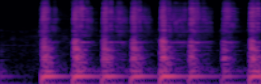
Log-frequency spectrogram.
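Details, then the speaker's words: Mercedes-Benz rear deck rattle when hitting bumps: sharp hollow clacks about every third of a second from a loose metal ball in the rear centre seat belt retractor; the belt still works, and wrapping the outside with sound deadening reduces the noise. "that noise that rattle hand noise is happening from the center seat belt belt bearing right here"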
